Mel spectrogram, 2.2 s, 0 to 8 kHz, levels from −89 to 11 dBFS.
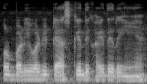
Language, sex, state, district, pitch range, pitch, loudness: Hindi, male, Uttar Pradesh, Shamli, 100-115 Hz, 105 Hz, -15 LUFS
